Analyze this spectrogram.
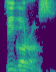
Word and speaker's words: vigorous: No, vigorous. Oh. Vigorous, not vigorous. No, not even rus. My problem is now with the O. Vigor, not vigo. Vigorous.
